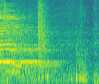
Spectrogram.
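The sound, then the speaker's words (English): A phone's electronic notification chime for incoming messages rings out with a sustained tonal ring that fades over about a second, followed by faint murmurs of voices. “That is my phone. I'm sorry.”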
